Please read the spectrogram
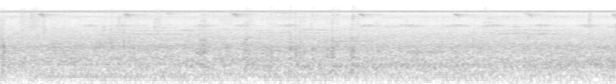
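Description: Outdoor insect ambience: a steady high-pitched insect drone with faint short chirps repeating a little more than once a second, over a low background hiss.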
